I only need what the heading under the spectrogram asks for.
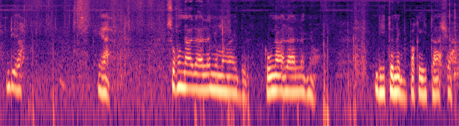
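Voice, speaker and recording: With noticeable background noise behind him, a man speaks in a high voice. His intonation stays fairly even, and he takes long, frequent pauses. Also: moderate pace. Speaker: ghost hunter vlogger. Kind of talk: vlog narration on location.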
